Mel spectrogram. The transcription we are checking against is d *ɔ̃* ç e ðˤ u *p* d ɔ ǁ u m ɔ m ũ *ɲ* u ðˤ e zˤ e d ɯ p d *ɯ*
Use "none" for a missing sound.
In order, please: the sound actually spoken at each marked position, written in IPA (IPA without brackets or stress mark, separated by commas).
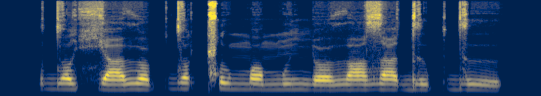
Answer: ɔ, p, ɲ, ɯ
